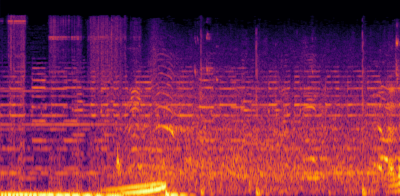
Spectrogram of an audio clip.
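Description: Intro music sting with a deep bass rumble and a short rising swoosh, cutting off about halfway through. After it comes the quieter crowd noise of a basketball arena broadcast.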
